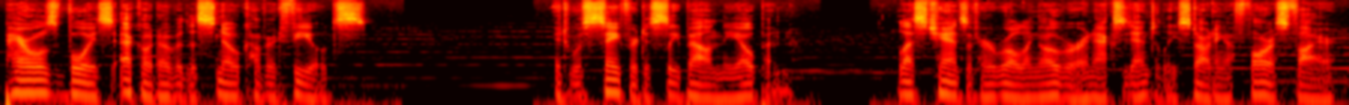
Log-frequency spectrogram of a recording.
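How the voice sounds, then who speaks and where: A man's voice: deep voice, steady tone, moderate pace, fairly bright tone. A man giving scripted third-person narration for a fantasy audio drama. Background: faint music.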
